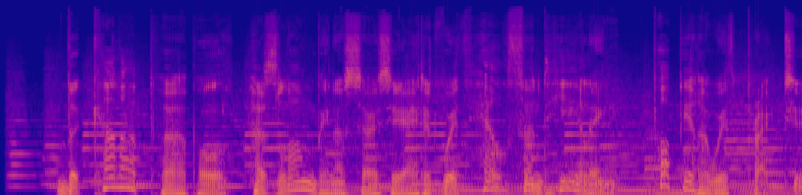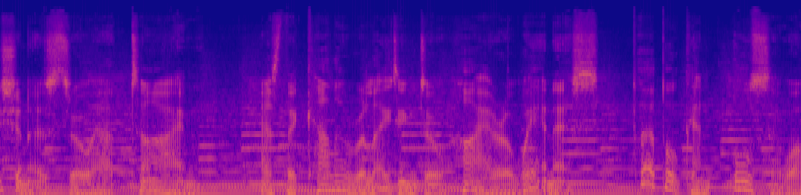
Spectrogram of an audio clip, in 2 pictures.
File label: corporate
